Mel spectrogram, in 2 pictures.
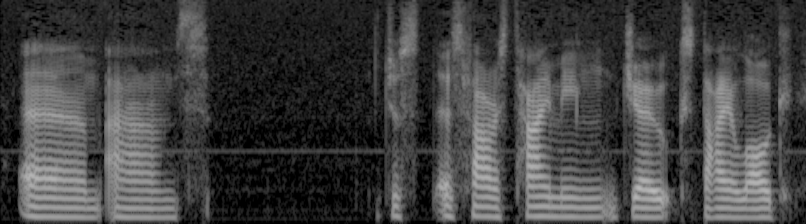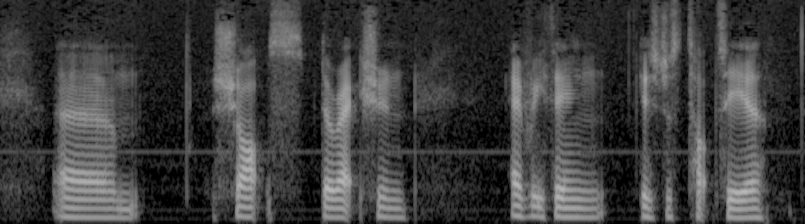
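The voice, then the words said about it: Worn, deteriorated voice. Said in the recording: “my voice has deteriorated through it”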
